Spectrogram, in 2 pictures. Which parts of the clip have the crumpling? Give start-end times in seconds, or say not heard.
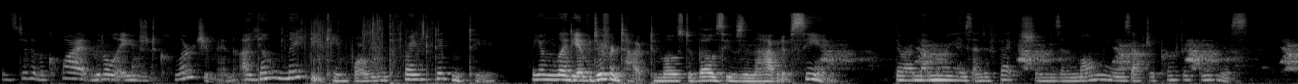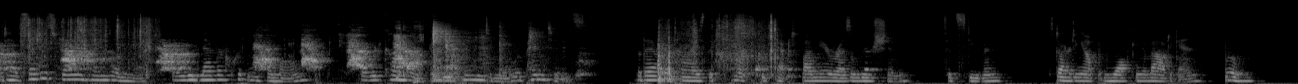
2.8-4.5, 13.2-14.7, 19.6-20.8.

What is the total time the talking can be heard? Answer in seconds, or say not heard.
26 s.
